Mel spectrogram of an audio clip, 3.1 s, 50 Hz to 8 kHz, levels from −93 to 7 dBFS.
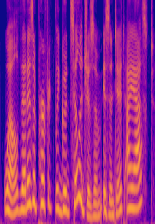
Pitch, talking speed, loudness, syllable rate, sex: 245 Hz, 210 wpm, -16 LUFS, 5.6 syllables/s, female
